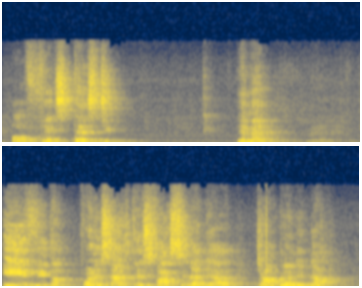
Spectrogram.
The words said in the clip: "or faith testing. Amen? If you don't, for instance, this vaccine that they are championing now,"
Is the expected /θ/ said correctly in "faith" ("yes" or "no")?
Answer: no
